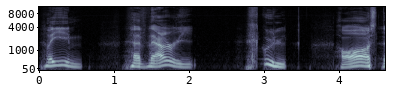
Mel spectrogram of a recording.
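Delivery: reversed backwards speech. Shown as a demonstration. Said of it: "say it backwards and then reverse it".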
